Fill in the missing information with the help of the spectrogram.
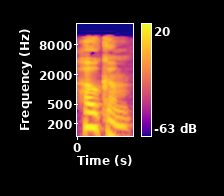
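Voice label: "hokum", American English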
